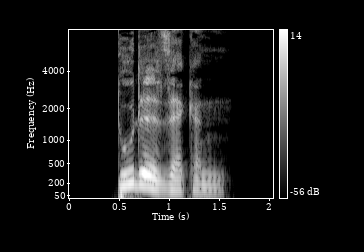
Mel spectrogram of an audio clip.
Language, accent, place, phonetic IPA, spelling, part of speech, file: German, Germany, Berlin, [ˈduːdl̩ˌzɛkn̩], Dudelsäcken, noun, De-Dudelsäcken.ogg
- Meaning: dative plural of Dudelsack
